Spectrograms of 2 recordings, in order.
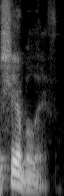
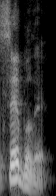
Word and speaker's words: Shibboleth: The men of Ephraim could not say that word correctly. They pronounced the word Sibboleth. So if the man said Sibboleth, then the men of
